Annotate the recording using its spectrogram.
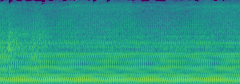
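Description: Small cake-decorating airbrush compressor running with a steady, even hum.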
